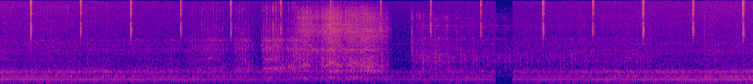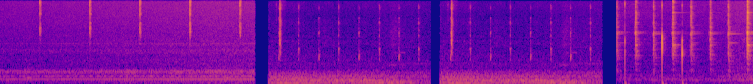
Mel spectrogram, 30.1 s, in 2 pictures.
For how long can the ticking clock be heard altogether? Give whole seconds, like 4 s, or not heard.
30 s.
